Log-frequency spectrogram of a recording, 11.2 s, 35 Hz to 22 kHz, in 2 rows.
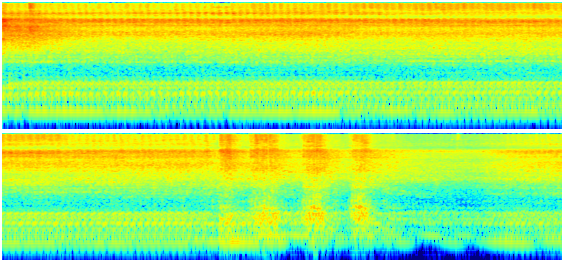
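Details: Honda CBR 125 R after repair of a melted wiring harness conductor that caused a no-start: steady, even single-cylinder idle with a couple of quick throttle blips that return cleanly; runs healthy.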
